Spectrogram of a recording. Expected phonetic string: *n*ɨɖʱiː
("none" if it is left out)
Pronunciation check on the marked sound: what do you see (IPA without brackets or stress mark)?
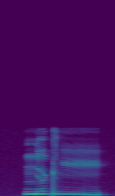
n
